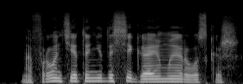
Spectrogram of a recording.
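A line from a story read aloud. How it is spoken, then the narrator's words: Sigh. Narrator (Russian): вздохнул Латышев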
